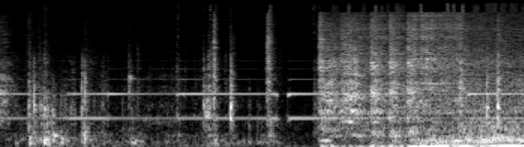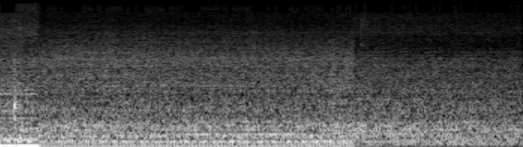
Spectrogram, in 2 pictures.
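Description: A dad's car is started nearby: clicks and a whirring starter crank lead into the engine catching with a loud rev, then it settles into a steady, rumbling idle.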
